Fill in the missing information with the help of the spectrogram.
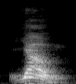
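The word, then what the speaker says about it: Yahweh: that of those who regard this name as anciently pronounced yahwe like the Samaritans now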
